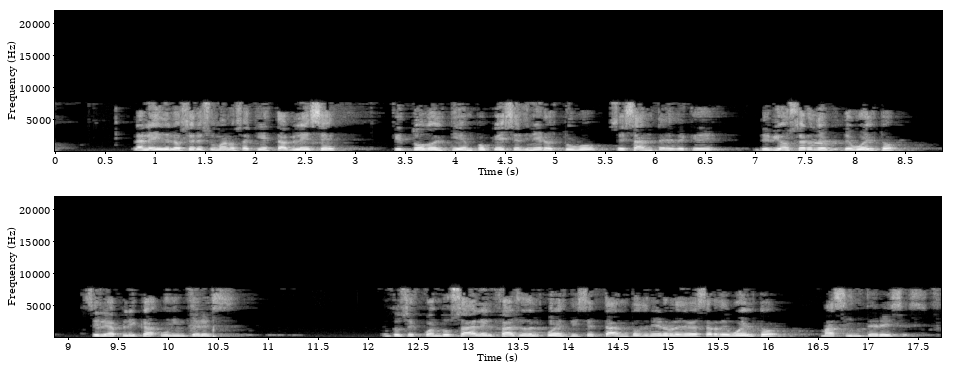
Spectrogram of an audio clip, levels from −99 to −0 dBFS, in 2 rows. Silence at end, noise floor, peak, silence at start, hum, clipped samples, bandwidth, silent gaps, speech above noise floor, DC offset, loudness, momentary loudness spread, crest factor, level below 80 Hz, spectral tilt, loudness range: 0.2 s; -79 dBFS; -2 dBFS; 0.8 s; none; under 0.1%; 8 kHz; none; 65 dB; under 0.1%; -15 LUFS; 8 LU; 12 dB; -62 dBFS; -4.5 dB/octave; 6 LU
